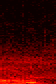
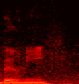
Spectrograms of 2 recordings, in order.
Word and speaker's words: Boone: You got your cat in Boone? It's the E is silent, right? It's not Booney, is it?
